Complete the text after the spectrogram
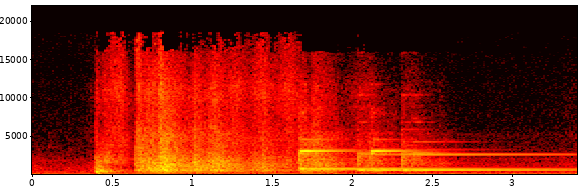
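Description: doorbell ringing

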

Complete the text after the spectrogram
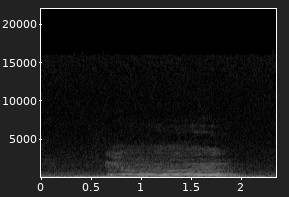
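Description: cow mooing

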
